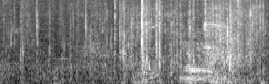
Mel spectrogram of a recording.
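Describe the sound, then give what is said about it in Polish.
Horse hooves clip-clop in an uneven patter, growing louder as the animal draws nearer, with a brief vocal-like sound near the end. “Gdzie jest mój koń? Koniu! Do mnie!”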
